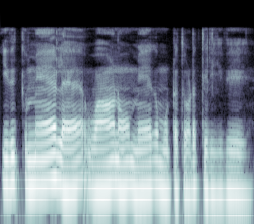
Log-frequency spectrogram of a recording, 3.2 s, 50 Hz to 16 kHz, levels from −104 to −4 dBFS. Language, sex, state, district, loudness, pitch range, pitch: Tamil, male, Tamil Nadu, Nilgiris, -14 LUFS, 110-130 Hz, 120 Hz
